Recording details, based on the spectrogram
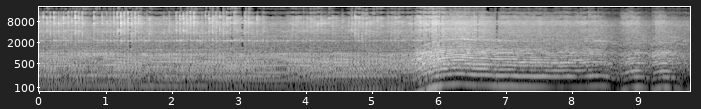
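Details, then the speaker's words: Roughly 30-year-old Stihl BG72 two-stroke gas blower on the starting bench after repair, with good compression and spark, started on choke: a small buzz at steady idle, clean revs, then settling. It started rough but runs much better and smooth once warm. "Runs much better when it warms up."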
